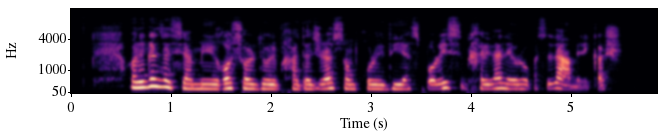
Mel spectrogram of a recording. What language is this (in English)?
Georgian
